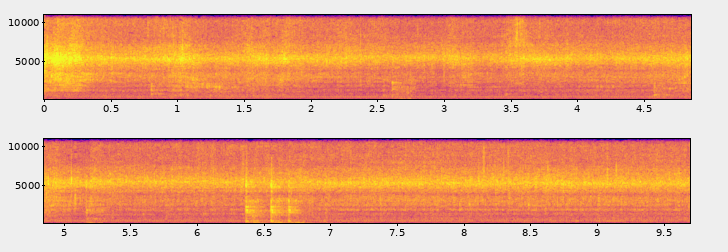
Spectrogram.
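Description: Mutton pieces frying in tomato in an aluminium pot with a steady sizzle, stirred with a ladle during the browning stage. A short clatter of knocks comes about six and a half seconds in.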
